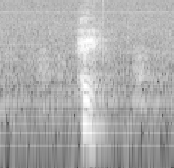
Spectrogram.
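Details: Older pet dog that has learned to tell its owners it is hungry and wants feeding, indoors in a small room; one brief, clipped, voiced yelp mid-clip, with a person softly asking if he is hungry.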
